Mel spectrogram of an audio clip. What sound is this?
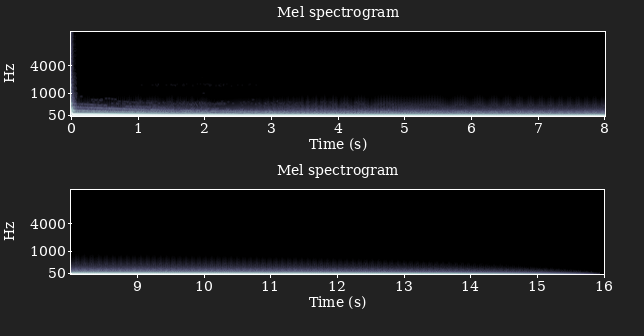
Sub impact sound fx
Sub, low, massive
